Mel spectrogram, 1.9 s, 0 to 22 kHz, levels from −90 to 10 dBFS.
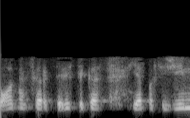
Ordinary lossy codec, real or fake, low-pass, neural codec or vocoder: MP3, 24 kbps; real; 3.6 kHz; none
